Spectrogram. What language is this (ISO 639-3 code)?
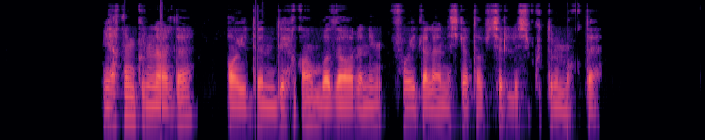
uzb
